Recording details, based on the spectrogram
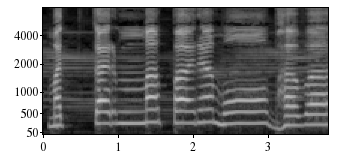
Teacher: ಮದ ಮೇಲೆ ಆಘಾತ ಇದೆ ಮತ್ಕರ್ಮ ಪರಮೋಭವ ಭಹಾಪ್ರಾಣ ವ ಅಲ್ಲಿ ಹರಸ್ವ ಪರಮೋಭವ ಭವ ಅಂತ ದೀರ್ಘ ಅಲ್ಲ ರಸ್ವವಾಗಿ ಹೇಳಬೇಕು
